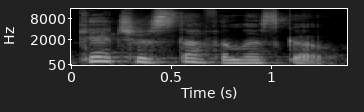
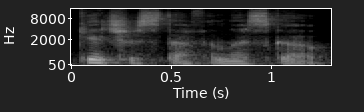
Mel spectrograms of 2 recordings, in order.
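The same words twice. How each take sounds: First: Higher, sharper command from father; stern order. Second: Said in the usual way. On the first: Retold or imitated. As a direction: order her out, firmly. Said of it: "and he's like". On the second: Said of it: "He's like".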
